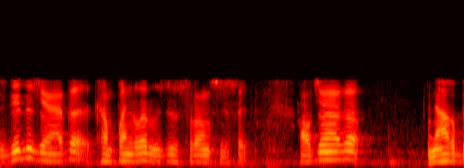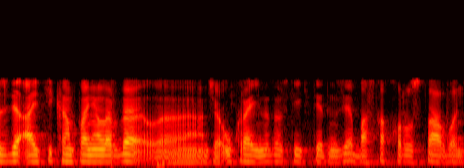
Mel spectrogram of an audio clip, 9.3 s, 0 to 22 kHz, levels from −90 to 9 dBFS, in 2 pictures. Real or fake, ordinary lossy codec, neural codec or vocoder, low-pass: real; none; none; 3.6 kHz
